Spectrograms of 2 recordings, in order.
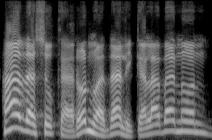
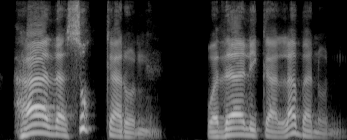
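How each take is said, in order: First: Louder, higher exaggerated Arabic accent; overdone Arabic accent. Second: Light Arabic accent. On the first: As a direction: ham up the Arabic accent too much. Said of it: "bukan begitu juga". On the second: Shown as a demonstration. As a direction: say it with a touch of Arabic accent, unhurried.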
